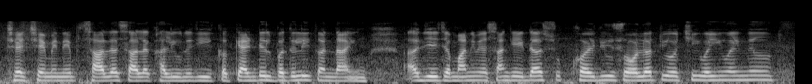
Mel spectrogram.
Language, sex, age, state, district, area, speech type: Sindhi, female, 45-60, Maharashtra, Mumbai Suburban, urban, spontaneous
